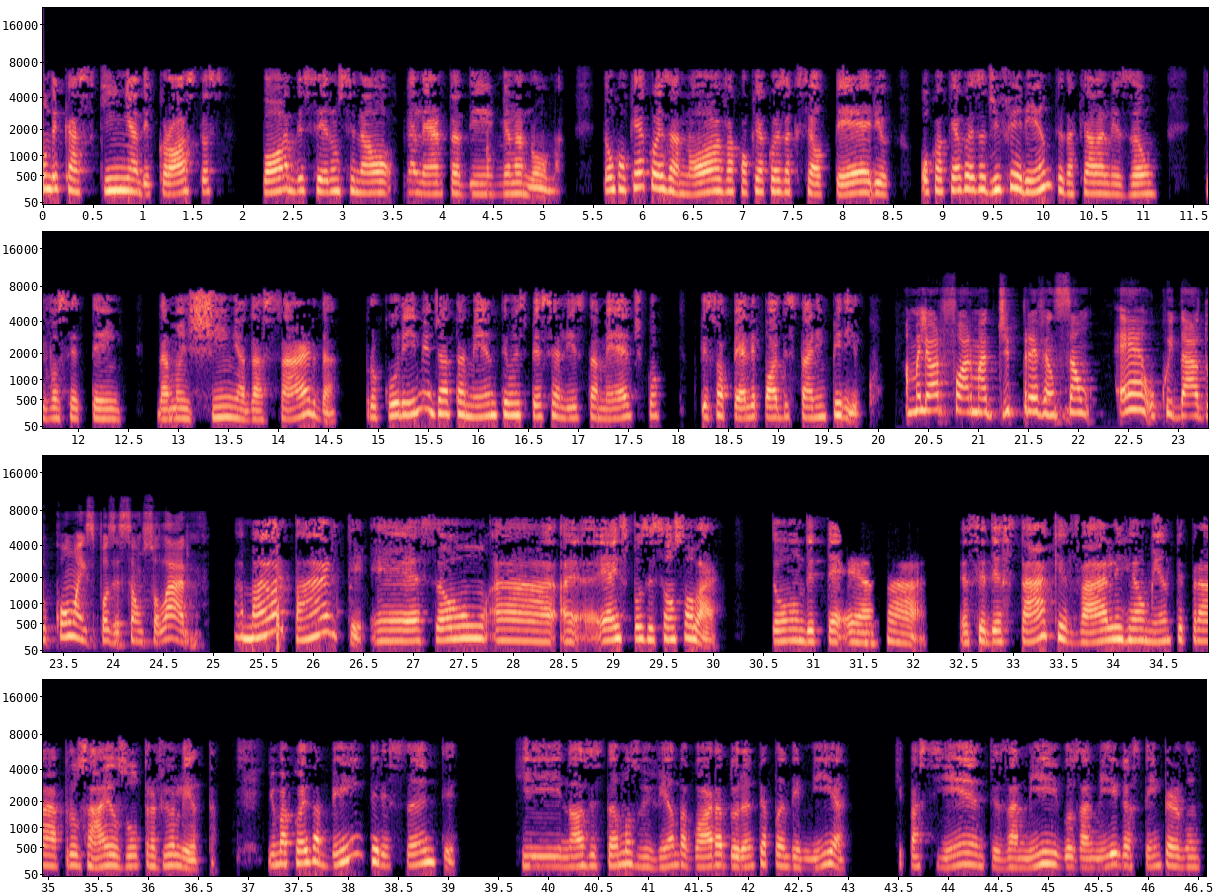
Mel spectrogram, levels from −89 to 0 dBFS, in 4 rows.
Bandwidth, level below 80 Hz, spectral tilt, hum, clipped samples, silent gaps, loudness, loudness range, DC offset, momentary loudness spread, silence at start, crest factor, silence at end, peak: 8.2 kHz; -48 dBFS; -4.5 dB/octave; none; under 0.1%; 2.07-2.18 s, 14.80-14.86 s, 24.96-25.20 s, 30.50-30.58 s, 32.31-32.44 s, 39.30-39.59 s, 43.17-43.46 s; -14 LUFS; 4 LU; under 0.1%; 9 LU; 0 s; 14 dB; 0.1 s; 0 dBFS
